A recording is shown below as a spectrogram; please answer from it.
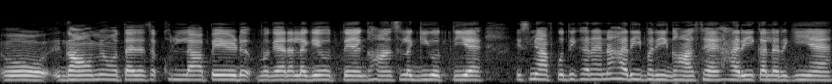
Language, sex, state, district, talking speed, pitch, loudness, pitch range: Hindi, female, Haryana, Jhajjar, 215 wpm, 215 Hz, -17 LUFS, 210-220 Hz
